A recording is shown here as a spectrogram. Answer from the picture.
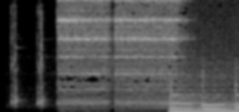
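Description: Two quick clock ticks, then a bright, high alarm-clock bell ringing for about a second with a brief break in the middle, from an intro sound effect. Music with a bass line and melody comes in near the end.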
